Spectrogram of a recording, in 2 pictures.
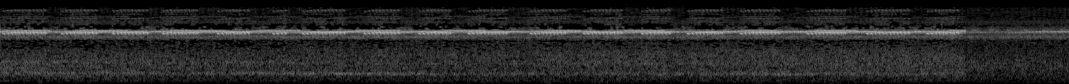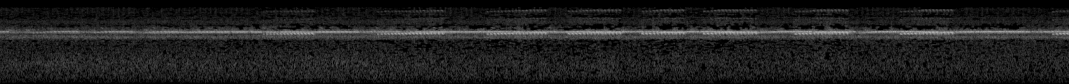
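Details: Insects chirping steadily in a natural night-like scene, a dense high band of pulsed trilling that runs on without pause, with a faint lower rustling hum fading out just under halfway through.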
